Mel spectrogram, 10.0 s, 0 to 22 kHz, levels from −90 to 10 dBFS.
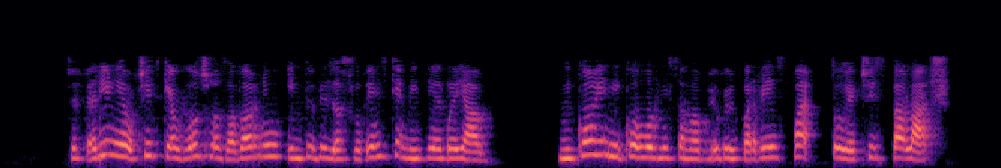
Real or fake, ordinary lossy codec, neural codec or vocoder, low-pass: fake; MP3, 32 kbps; codec, 16 kHz, 1 kbps, FunCodec, trained on LibriTTS, 50 frames a second; 5.4 kHz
